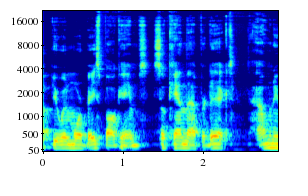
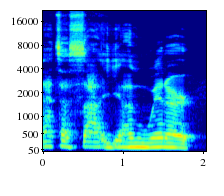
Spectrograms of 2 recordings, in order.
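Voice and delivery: put-on excited, proud father voice, shouting; 5 semitones higher, 4 dB quieter than usual. Retelling a father's reaction to his son's first home run: imitating a dad shouting. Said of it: "his dad starts shouting".

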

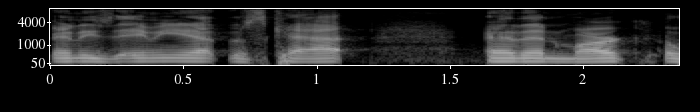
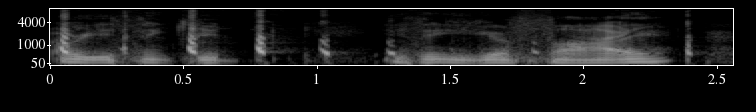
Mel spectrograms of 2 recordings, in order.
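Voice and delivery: creepy put-on voice, lower pitch and quieter; 3 semitones lower, 6 dB quieter than usual. Retelling a movie scene, quoting Henry: creepy Henry voice. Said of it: "he creepily".

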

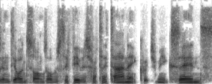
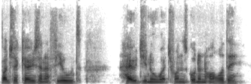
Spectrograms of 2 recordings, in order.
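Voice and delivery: usual speaking voice

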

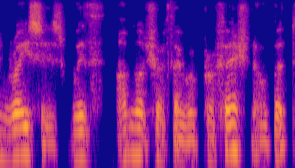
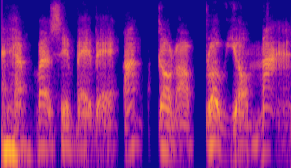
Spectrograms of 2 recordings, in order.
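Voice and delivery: put-on jive-talking DJ voice. Doing an impression for the interviewer: Emperor Roscoe impression. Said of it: "can I do my Emperor Roscoe impression for you?".

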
